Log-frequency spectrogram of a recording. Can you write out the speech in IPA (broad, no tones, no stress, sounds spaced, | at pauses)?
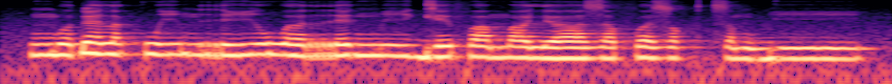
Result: ŋ͡m ʊ ɗ ɛ l ɐ k w iː m r iː w ə r e ŋ͡m iː ɡʲ e f ɐː m ɐː lʲ ɐː z ɐ f ə z ɔ k t͡s ɐ m ɡ͡b iː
